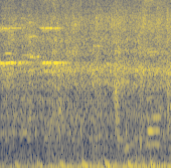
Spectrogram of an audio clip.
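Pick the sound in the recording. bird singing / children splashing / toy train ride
toy train ride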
